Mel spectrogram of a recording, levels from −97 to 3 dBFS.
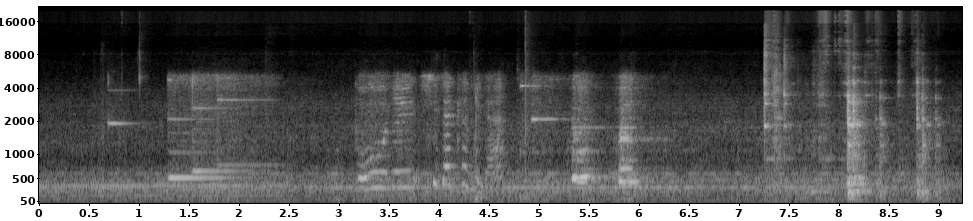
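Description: No technical faults can be heard anywhere in the sound.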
